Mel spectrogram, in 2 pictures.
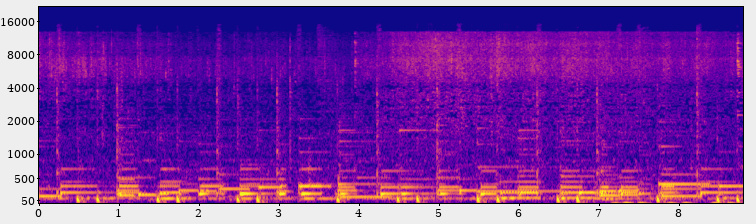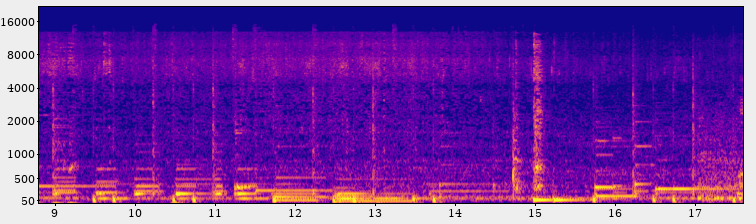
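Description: Sliced onions frying in hot oil spiced with cinnamon and cardamom for a desi chicken curry: a steady, loud sizzle and crackle throughout, with occasional stirring scrapes and light clatter, and no voices.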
